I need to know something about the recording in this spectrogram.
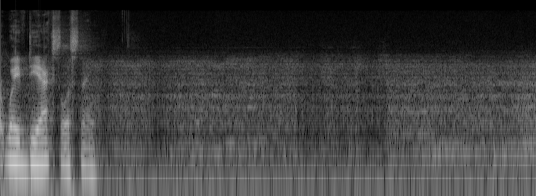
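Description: Static hisses from an old radio as it is tuned.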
